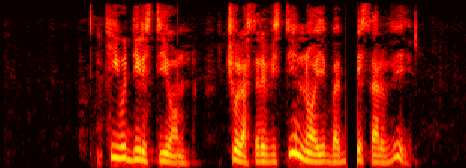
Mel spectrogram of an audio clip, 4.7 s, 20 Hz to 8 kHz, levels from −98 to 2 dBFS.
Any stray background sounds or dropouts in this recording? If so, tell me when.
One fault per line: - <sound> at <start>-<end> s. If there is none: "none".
- dropout at 3.5-3.6 s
